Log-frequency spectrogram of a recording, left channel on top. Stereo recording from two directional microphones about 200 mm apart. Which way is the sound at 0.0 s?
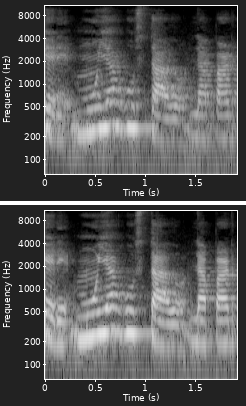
45° right (ahead or behind).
